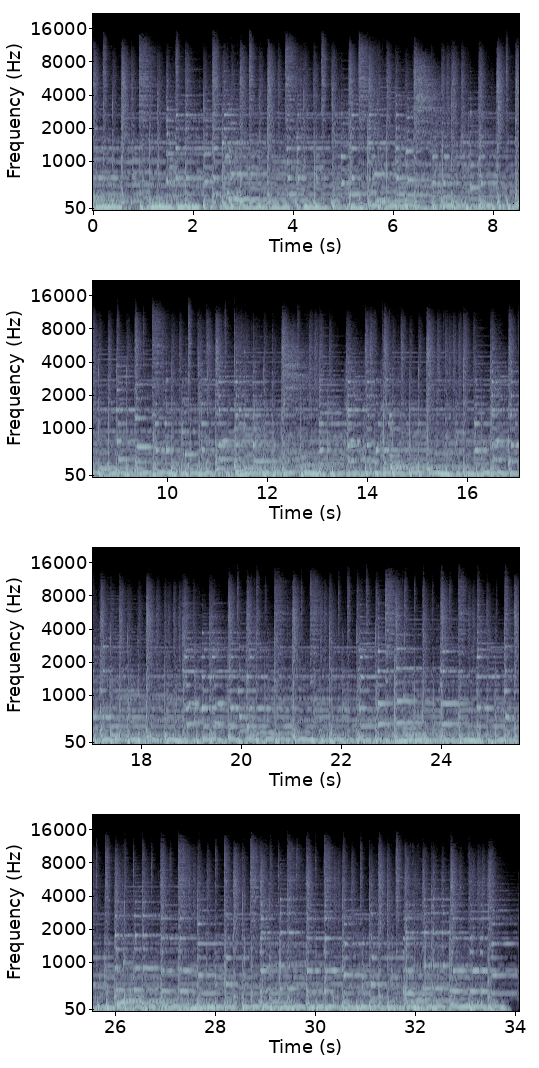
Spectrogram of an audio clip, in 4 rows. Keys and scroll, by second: 4.0 space, 6.8 space, 10.4 space, 12.5 space, 13.5 space, 29.6 ctrl+alt+z.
